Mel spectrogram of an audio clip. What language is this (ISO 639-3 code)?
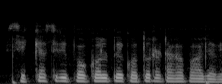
ben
